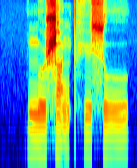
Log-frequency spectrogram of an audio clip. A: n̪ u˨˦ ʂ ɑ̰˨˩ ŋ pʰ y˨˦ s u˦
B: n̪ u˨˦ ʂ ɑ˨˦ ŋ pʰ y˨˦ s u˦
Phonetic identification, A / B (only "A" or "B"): A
